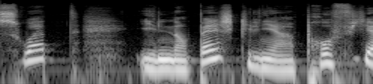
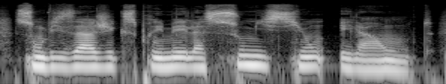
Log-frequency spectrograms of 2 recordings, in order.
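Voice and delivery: usual speaking voice

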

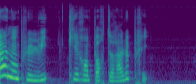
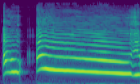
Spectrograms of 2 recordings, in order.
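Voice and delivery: very high, very loud howl; crowd howl; 15 dB louder than usual. Acted. Crowd of wolves howling in delight. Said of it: "hurle la foule en délire".

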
